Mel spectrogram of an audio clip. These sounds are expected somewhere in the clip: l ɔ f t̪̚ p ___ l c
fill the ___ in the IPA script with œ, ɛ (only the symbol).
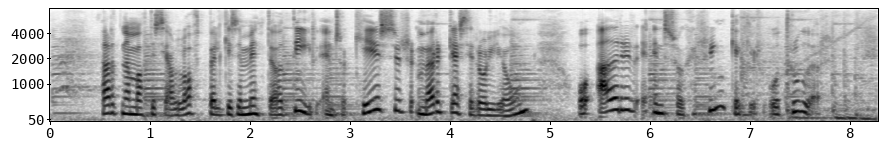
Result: ɛ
